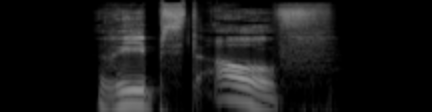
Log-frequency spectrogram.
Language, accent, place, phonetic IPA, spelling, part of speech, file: German, Germany, Berlin, [ˌʁiːpst ˈaʊ̯f], riebst auf, verb, De-riebst auf.ogg
- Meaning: second-person singular preterite of aufreiben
